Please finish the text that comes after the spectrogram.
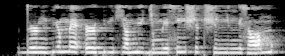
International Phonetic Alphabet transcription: d̪ ə˞ ŋ bʲ ɔ m ɛ ʔ ə˞ bʲ ə m ç ʌ mʲ ə˞ ɟ ʌ m ɪ s i ʃ ɛ ʈ ʃ ə ɲ ə ŋ ɪ z ɔ m

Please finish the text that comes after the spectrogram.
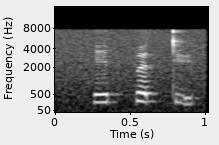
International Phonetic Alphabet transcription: ɪ pː œ tː y

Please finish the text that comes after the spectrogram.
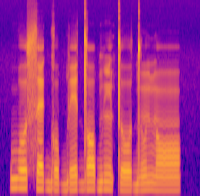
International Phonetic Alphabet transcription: w o˦ s ɛ˧ ɡ o˨ b e˨˦ d ɔ˦ b ĩ˦˨ t o˨ d ũ˨˦ n ɔ̃˧

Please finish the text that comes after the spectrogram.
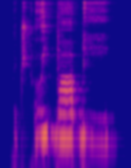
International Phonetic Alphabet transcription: t͡ʃʼ ɔ̤ j b ɑ ɓ i̤

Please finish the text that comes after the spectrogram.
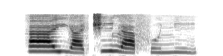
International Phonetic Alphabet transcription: aː˦ j a˨ t͡ʃ i˦ l a˨ f u˨ ɲ i˨

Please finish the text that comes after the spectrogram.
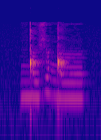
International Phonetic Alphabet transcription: ŋ͡ǃ ə ʒ ʌ ŋ͡ǃ əː

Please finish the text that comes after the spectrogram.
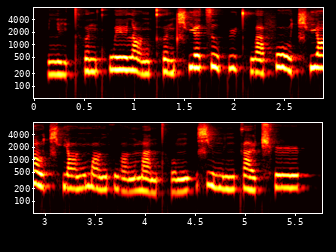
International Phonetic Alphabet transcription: l i˨˦ t̪ʰ ə˦ n kʰ w e˦ ɪ̯ l ɑ˨˦ ŋ kʰ ə˨˦ n t͡ɕʰ j ɛ˦ t͡s ɹ̩˥˨ p y˥˨ t̪ʰ w ä˨˦ f o˥˨ ʊ̯ t͡ɕʰ j ɑ˥˨ ʊ̯ t͡ɕʰ j ɑ˨˦ ŋ m ɑ˨˦ ŋ x w ɑ˨˦ ŋ m a˨˩ n t̪ʰ ʊ˦ ŋ | ɕ i˥˨ m i˨˦ ŋ k a˨˦ ɪ̯ ʈ͡ʂʰ ɻ̩˦

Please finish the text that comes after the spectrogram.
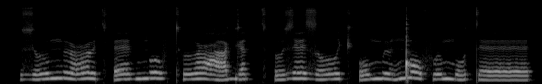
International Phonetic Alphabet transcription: z ɵː˨˦ ŋ ø˦˨ ʕ ø˦˨ t͡sʼ ɛː˨˦ ɡ ŋ ɤː˦ v tʰ ɵː˨˦ ʕ a˨˩˦ ɡʲ a˨˦ t t͡sʼ ɵ˨˩˦ z ɛ˦ z ɤː˨˦ t͡ʃʼ o˨˦ m ø˦˨ ŋ͡ǃ ɔ˦˨ f ɵ˨˦ m o˨˩˦ t ɛː˨

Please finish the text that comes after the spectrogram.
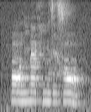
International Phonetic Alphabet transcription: ɔ̃ l i ɾ æ̃ x ĩ z ɪ z ɔ̃

